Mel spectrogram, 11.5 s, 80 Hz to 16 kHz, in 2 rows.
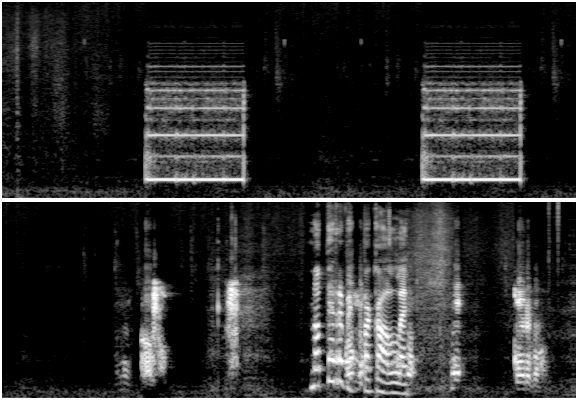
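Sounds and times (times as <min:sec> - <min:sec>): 
telephone ringing tone through a phone line: 0:01.5 - 0:02.5, 0:04.2 - 0:05.3
speech: 0:08.9 - 0:11.3.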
